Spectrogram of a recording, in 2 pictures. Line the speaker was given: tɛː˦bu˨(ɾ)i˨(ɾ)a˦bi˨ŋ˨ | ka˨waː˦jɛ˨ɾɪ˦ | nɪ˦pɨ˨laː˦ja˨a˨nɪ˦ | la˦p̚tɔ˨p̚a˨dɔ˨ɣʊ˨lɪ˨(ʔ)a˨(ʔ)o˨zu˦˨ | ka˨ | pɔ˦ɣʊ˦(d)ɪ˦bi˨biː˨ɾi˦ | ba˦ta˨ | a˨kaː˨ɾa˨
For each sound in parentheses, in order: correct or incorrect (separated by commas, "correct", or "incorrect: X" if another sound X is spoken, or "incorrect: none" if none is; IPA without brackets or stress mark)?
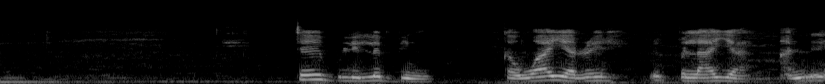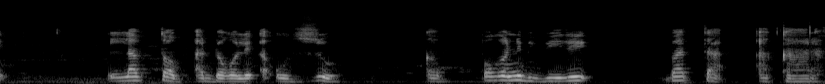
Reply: incorrect: l, incorrect: l, correct, correct, incorrect: n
